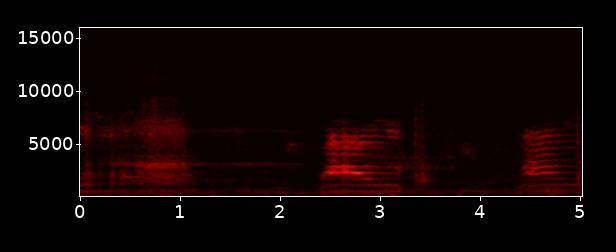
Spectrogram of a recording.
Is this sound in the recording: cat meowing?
yes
